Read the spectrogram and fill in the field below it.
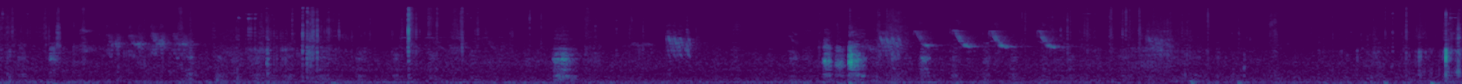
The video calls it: Delta the singing husky - I wanna play with Honey ;;;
